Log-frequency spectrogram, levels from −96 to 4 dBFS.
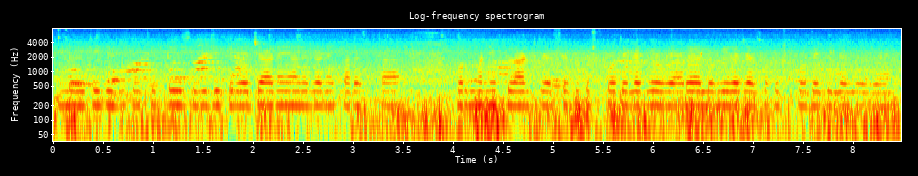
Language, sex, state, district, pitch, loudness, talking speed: Hindi, female, Haryana, Jhajjar, 100 Hz, -17 LUFS, 155 wpm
